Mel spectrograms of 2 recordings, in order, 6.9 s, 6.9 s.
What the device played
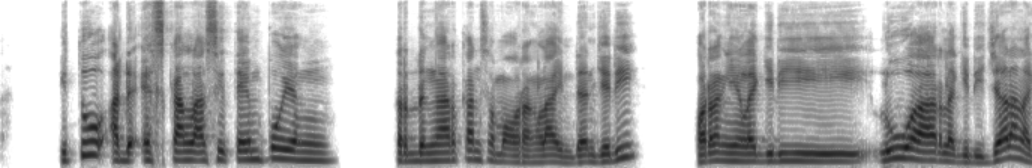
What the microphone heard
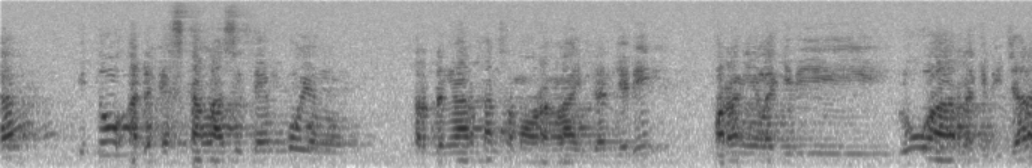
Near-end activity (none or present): none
